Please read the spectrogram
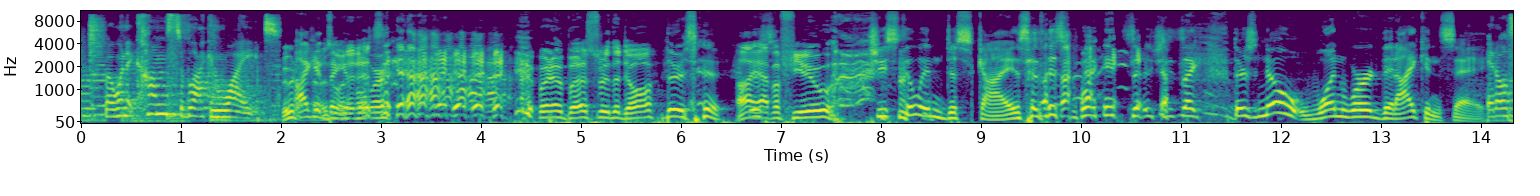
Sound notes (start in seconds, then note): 2.2 laughter; 9.4 laughs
